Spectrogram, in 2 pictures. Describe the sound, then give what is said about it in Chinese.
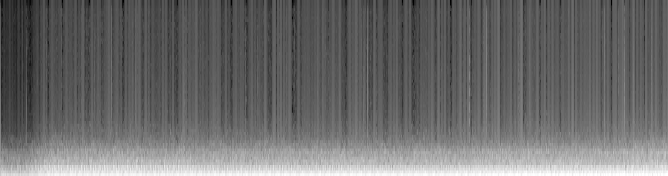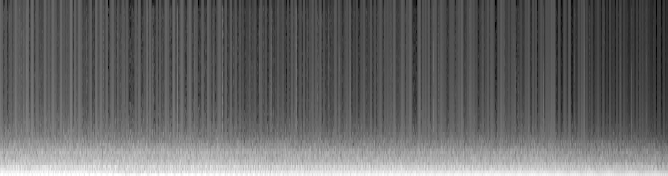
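Engine of a propeller plane running with a steady, low droning hum that holds for the whole stretch, its pitch dipping briefly about midway. “这个时候，阿图正忙着对付螺旋桨，马达发出一连串的”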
